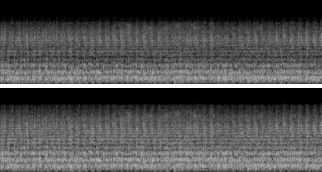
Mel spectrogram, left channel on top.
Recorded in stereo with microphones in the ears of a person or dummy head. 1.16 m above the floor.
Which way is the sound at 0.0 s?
45° right (ahead or behind).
